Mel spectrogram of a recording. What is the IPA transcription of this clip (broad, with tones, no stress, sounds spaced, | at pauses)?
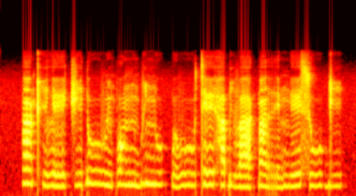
ã˦ kʰ i˨ l eː˨ t͡ʃ i˨˦ ɗ uː˦ β ĩ˨ p ɔ˦ ŋ ĩ˨ b i˦ ɲ uː˦ k͡p ʊ˨ β uː˦ t eː˦ h a˦ ɓ i˨ β aː˨ k͡p ã˦˨ r e˨ ŋ eː˦ s uː˦ ɡ i˦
